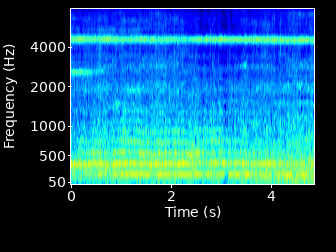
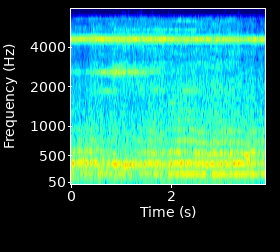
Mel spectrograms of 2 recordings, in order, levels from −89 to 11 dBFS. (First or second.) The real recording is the second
